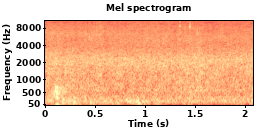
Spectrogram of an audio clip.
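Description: Heavy rain pouring down and splashing onto pooling water on a yard, a steady dense hiss. A brief thump comes just after the start.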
